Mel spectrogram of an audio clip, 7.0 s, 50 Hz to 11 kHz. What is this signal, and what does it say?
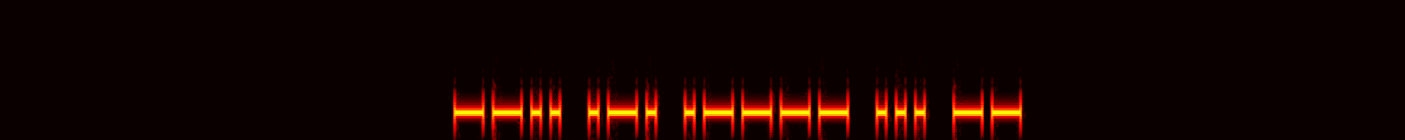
Morse code, heard as a keyed tone, about 25 wpm, 700 Hz. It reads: ZR1SM
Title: DXCC-100 Call Signs - 5 Characters - Repeated 3x - 25wpm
